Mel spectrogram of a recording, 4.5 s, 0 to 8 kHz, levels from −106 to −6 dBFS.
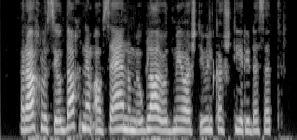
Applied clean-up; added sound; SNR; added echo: classical method spectral subtraction.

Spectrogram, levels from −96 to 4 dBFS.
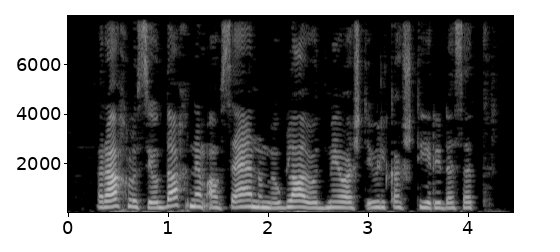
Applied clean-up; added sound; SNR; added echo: classical method Wiener filter.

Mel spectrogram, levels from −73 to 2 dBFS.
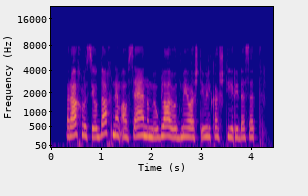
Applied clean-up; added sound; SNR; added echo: none; none; none; none.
